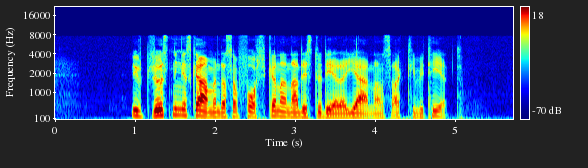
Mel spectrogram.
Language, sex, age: Swedish, male, 38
